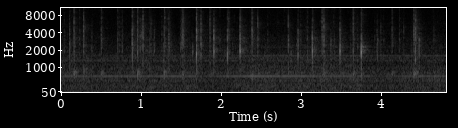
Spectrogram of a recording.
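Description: A white plastic game controller is held in both hands while its buttons and triggers are clicked continuously with thumbs and fingertips. The result is a rapid, uneven series of short, bright plastic clicks that stop almost instantly, over a faint steady mid-pitched tone.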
